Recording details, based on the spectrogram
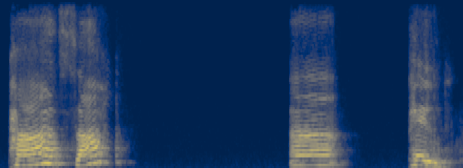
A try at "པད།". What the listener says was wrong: Pay, A sound. Because suffix is tha and sa, sa and tha, they make the same effect. A sound.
